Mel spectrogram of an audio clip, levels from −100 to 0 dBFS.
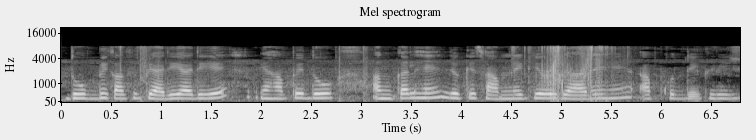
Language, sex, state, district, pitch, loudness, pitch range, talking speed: Hindi, female, Rajasthan, Jaipur, 220 Hz, -23 LUFS, 210-235 Hz, 210 wpm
